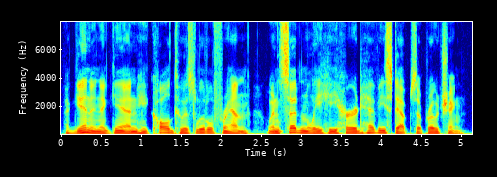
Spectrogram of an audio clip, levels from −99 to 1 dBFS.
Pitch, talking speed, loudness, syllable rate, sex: 105 Hz, 185 wpm, -16 LUFS, 5.2 syllables/s, male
